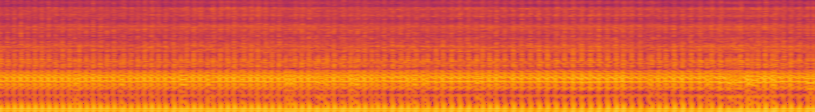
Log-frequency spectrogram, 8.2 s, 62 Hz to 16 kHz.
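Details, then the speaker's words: Husqvarna 572XP AutoTune two-stroke chainsaw; idle speed deliberately raised until the clutch carries the chain around; fast, even buzz with steady pulsing, no drop to idle; idle set too high, clutch engaging. "let me show you what i was talking about with the idling i'm going to up the speed of the idling until the saw uh carries the chain around and then i'll bring it back so you can see what i talked about right now"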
